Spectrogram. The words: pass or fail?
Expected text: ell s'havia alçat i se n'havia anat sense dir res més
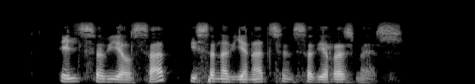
pass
